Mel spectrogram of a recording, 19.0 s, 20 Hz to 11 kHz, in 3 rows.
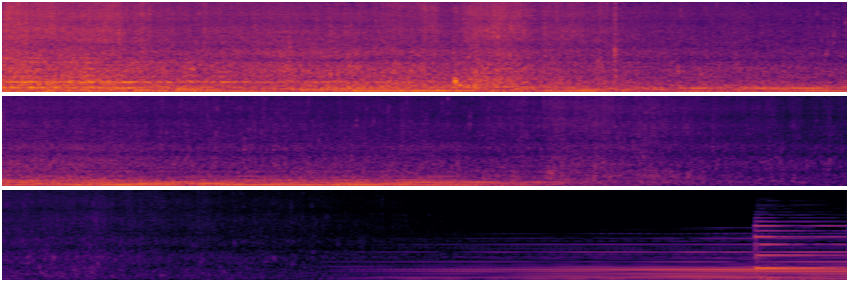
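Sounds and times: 
rising water with waves sloshing and churning: 0:00.0 - 0:15.1.

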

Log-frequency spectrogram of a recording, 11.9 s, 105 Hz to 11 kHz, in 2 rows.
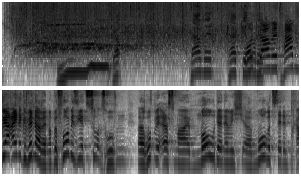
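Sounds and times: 
crowd whooping and cheering: 0:00.0 - 0:05.7
live crowd applauding for a contestant: 0:00.0 - 0:06.8
speech: 0:01.1 - 0:01.6, 0:02.2 - 0:02.5, 0:03.8 - 0:11.8.

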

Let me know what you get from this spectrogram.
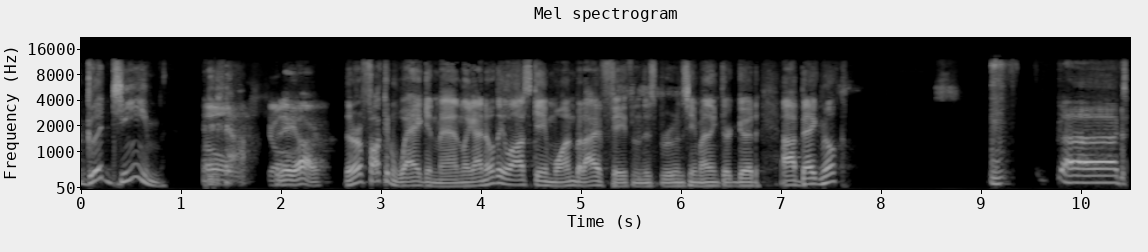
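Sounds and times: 
speech: 0:00.1 - 0:07.8, 0:08.6 - 0:10.4
buzzy voiced fart noises: 0:09.1 - 0:09.7.

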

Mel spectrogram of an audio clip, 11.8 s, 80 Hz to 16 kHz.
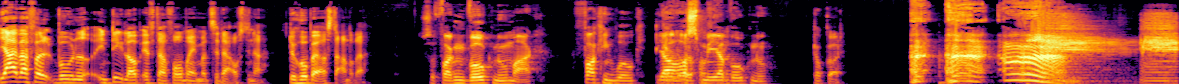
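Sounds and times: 
speech: 0:00.0 - 0:08.5, 0:09.1 - 0:10.8
person clearing throat: 0:09.1 - 0:10.8.

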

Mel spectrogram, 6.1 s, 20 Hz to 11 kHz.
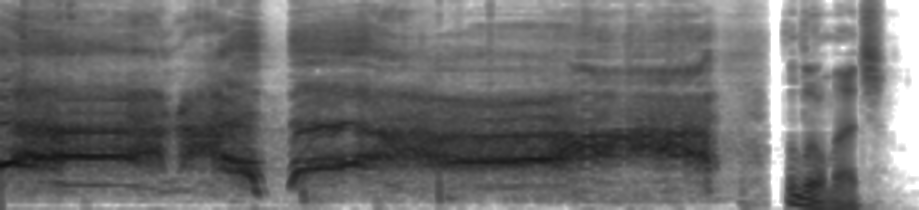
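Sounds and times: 
man screaming in a film clip: 0:00.0 - 0:04.8
speech: 0:05.3 - 0:06.0.

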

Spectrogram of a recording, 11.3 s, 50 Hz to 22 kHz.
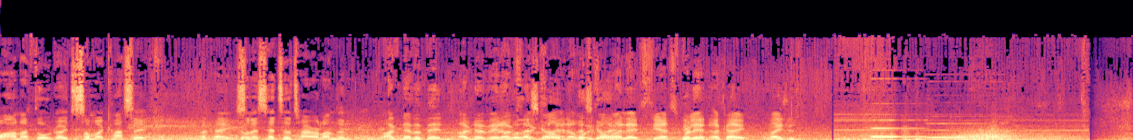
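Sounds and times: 
speech: 0:00.0 - 0:08.1, 0:08.7 - 0:09.7
moving train rumbling heard from inside the carriage: 0:00.0 - 0:10.9
thin electric whine of a moving train: 0:08.2 - 0:10.9.

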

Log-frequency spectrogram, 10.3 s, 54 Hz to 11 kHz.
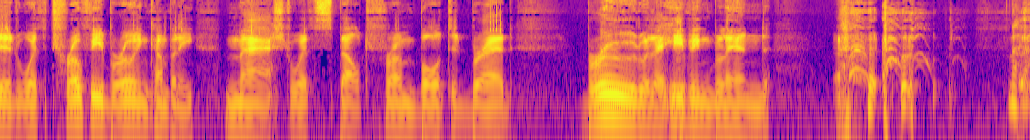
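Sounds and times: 
speech: 0:00.0 - 0:07.8, 0:08.4 - 0:09.4, 0:10.1 - 0:10.2
person coughing: 0:08.4 - 0:10.2.

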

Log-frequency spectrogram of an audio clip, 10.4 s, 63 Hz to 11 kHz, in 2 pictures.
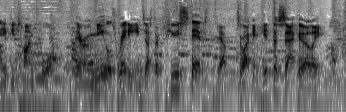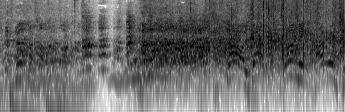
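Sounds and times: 
speech: 0:00.0 - 0:06.3
chuckles and laughter: 0:04.9 - 0:10.3
people clapping their hands: 0:07.3 - 0:10.3.

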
